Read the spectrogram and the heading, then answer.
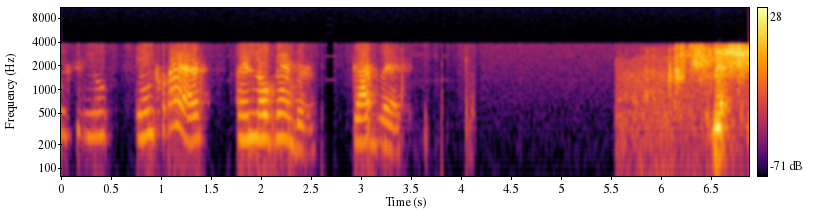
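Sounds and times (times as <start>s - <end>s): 
speech: 0.0s - 3.5s, 6.3s - 6.8s
sharp sneeze: 6.1s - 6.8s.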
